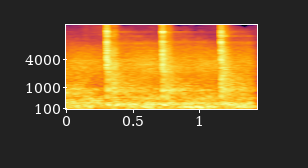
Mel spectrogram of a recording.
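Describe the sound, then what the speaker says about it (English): A body hammer strikes a metal truck bed panel backed by a dolly three times, each blow a sharp, loud metallic clank spaced evenly and standing alone against a faint background. "You can actually hear the metal when it's hitting on the dolly."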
